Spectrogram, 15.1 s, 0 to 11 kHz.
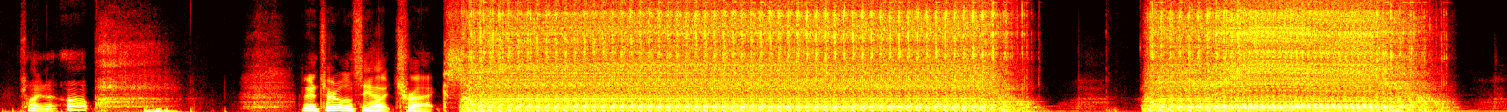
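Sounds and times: belt grinder running: 4.6s - 10.5s, 11.4s - 14.7s.

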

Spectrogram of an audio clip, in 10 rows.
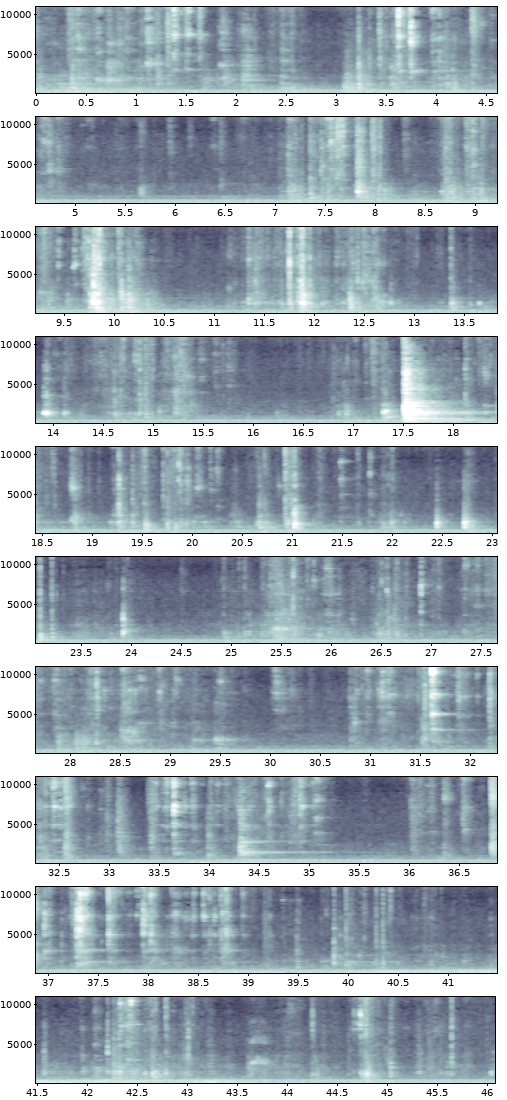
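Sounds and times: cage clatter: 0.0s - 35.4s, 36.0s - 46.0s
metallic clinks on cage bars: 0.2s - 2.7s, 17.0s - 19.0s, 25.3s - 35.3s, 36.0s - 43.3s.

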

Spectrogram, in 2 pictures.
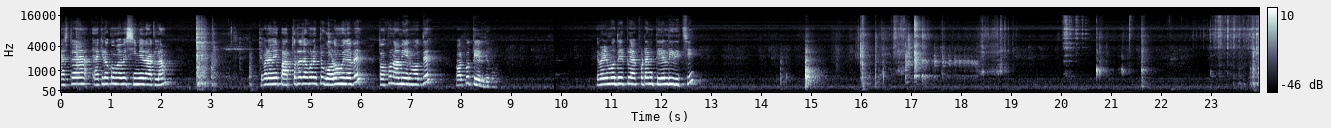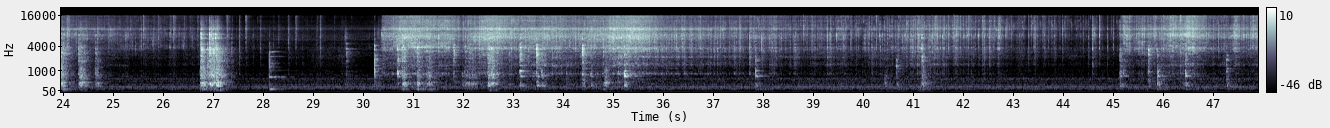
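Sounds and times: seeds sizzling in hot oil: 16.4s - 19.1s, 20.0s - 47.9s
utensils tapping a pan: 23.0s - 25.0s, 26.7s - 43.7s, 44.5s - 47.9s.

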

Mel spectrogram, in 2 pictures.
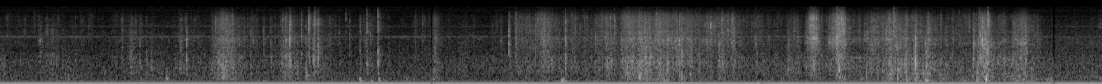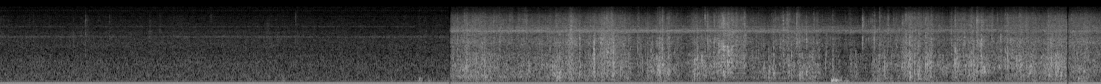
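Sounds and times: dry palm fronds rustling: 0.0s - 11.0s, 15.5s - 22.0s.

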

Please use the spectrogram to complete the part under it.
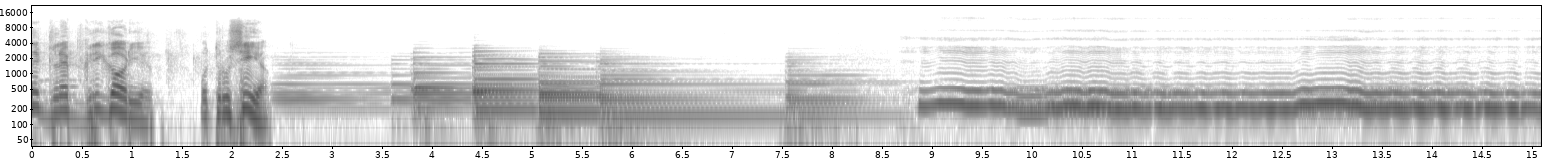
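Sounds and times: keyboard chord: 2.4s - 8.4s
girl humming into microphone: 8.8s - 15.0s.

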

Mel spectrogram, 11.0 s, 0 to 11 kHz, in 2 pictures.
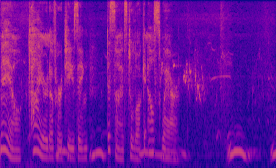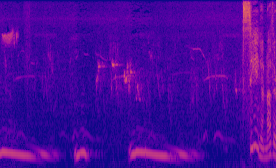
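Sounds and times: small birds chirping: 0.0s - 11.0s
large animal low calls: 0.9s - 3.8s, 4.5s - 7.5s, 8.1s - 9.7s.

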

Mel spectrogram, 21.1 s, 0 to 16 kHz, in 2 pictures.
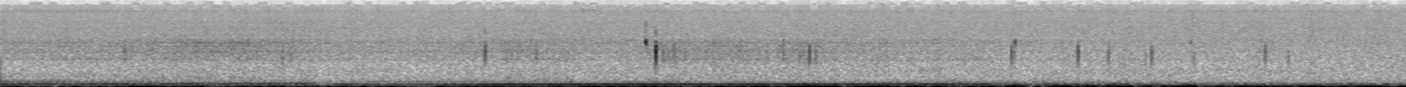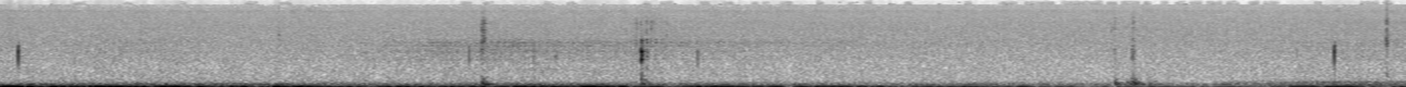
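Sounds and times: vehicle rumble on slushy road: 0.0s - 21.0s.

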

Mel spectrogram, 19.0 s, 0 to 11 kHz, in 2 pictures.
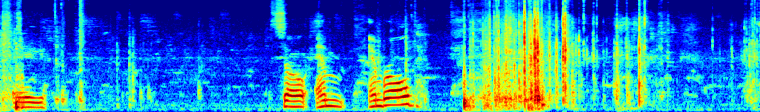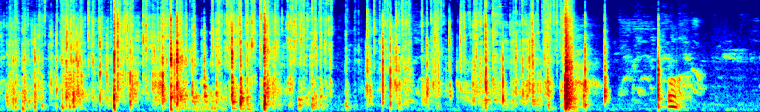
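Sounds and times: plastic packaging crackling: 5.8s - 8.3s, 9.2s - 16.9s.

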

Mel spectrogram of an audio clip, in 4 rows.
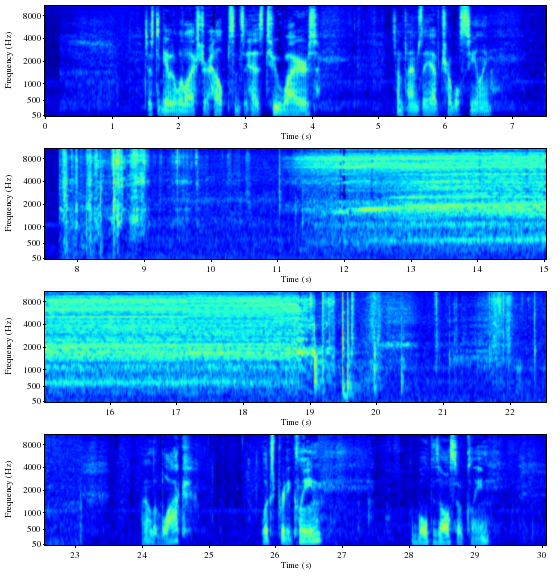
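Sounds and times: power tool motor whine: 7.7s - 20.7s.

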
